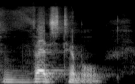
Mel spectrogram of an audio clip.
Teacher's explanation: that's not how it's pronounced it's pronounced as vegetable you see the e is silent in between so it's veg table just drop the e of course not from the writing when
